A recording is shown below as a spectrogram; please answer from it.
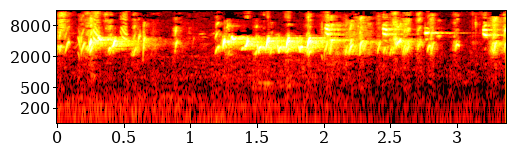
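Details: Mating and readiness calls of European goldfinches, played to get caged males singing: two bursts of liquid, rolling twitters and trills, the second longer and ending in thin whistled notes.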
